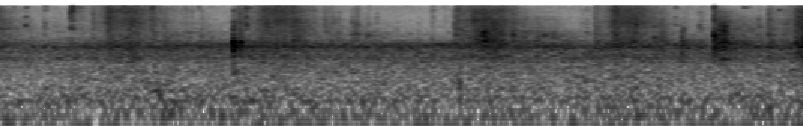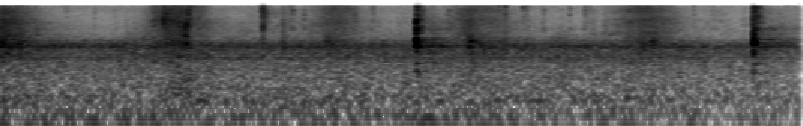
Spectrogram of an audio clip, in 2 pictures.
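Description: A broom sweeping a concrete workshop floor in irregular brushing strokes, with footsteps and a few sharp ticks.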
